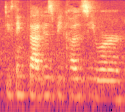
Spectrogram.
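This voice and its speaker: A woman's voice: medium pitch, fairly quick. Attentive woman interviewer in an echoey room. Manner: attentive, asks gentle questions, frequent soft backchannels. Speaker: interviewer, violinist. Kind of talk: casual interview. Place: room in New York. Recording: roomy sound with steady background noise.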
